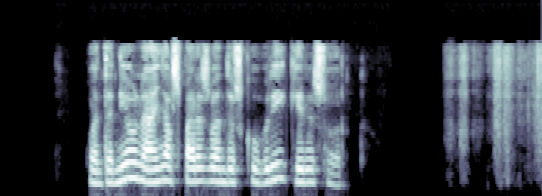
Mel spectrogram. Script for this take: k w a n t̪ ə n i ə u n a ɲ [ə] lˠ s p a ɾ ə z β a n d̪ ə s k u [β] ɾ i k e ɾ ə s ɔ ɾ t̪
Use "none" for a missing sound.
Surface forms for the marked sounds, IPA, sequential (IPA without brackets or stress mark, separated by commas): ə, β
